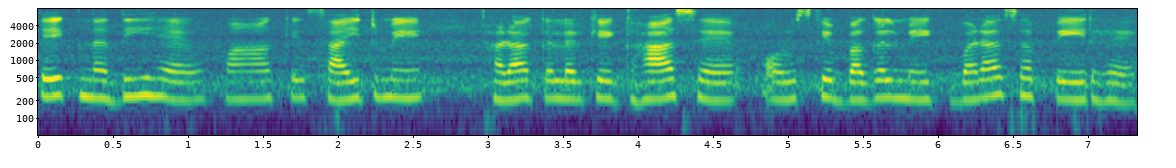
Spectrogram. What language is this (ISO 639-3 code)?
hin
